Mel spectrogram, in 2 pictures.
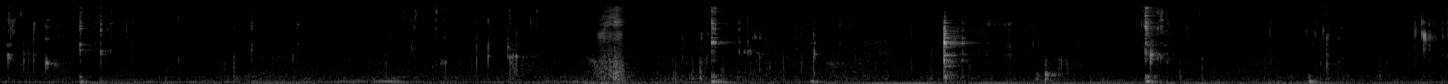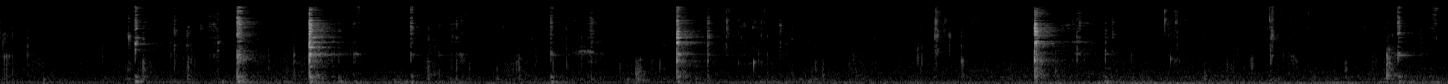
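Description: Close-miked chewing and wet mouth smacks of eating tomato-sauced ricotta ravioli, with a metal fork clinking and scraping on the plate. Sharp, irregular clicks come every second or two.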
